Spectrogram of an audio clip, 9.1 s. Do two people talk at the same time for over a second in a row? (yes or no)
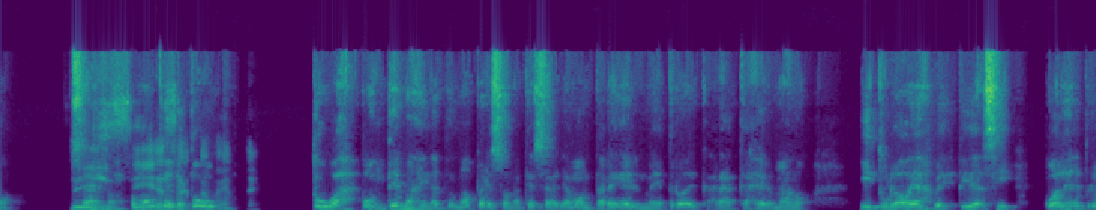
yes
